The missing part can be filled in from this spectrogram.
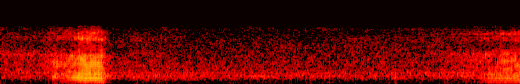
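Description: A low, rumbling snore on breathing in, then a quiet pause and the start of the next snore, over steady room hiss.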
